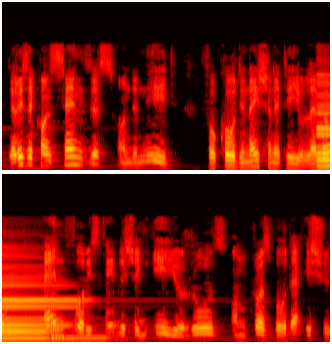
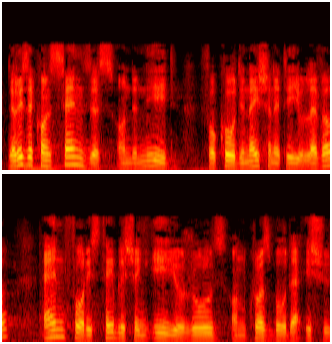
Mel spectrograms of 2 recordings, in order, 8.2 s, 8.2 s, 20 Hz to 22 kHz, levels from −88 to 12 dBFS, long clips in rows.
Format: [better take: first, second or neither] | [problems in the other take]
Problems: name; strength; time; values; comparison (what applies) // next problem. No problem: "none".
second | noise reduction (classical method log-MMSE)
